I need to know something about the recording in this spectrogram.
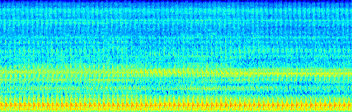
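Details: Air compressor slowing down after an oil change to synthetic oil, first thought to be tying up: pump thumps steadily about three and a half beats a second, slow and laboured; a way-loose drive belt, tightened afterwards, then worked fine.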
